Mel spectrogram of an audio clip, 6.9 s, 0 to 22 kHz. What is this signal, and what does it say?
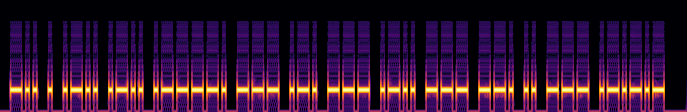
Morse code, heard as a keyed tone, about 32 wpm, 800 Hz. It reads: DELL'OROLOGIO.
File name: ITALIEN texte clair 1 vitesse 30 mots minute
